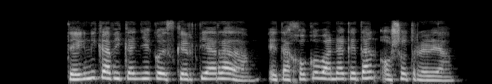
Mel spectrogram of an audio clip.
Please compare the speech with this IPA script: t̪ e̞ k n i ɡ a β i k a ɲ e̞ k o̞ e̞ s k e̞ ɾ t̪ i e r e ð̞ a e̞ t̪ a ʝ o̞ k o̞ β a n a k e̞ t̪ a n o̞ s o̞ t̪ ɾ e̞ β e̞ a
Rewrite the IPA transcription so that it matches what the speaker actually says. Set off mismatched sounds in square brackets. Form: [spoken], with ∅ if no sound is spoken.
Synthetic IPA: t̪ e̞ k n i [k] a β i k a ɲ e̞ k o̞ e̞ s k e̞ ɾ t̪ i [a] r [a] ð̞ a e̞ t̪ a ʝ o̞ k o̞ β a n a k e̞ t̪ a n o̞ s o̞ t̪ ɾ e̞ β e̞ a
